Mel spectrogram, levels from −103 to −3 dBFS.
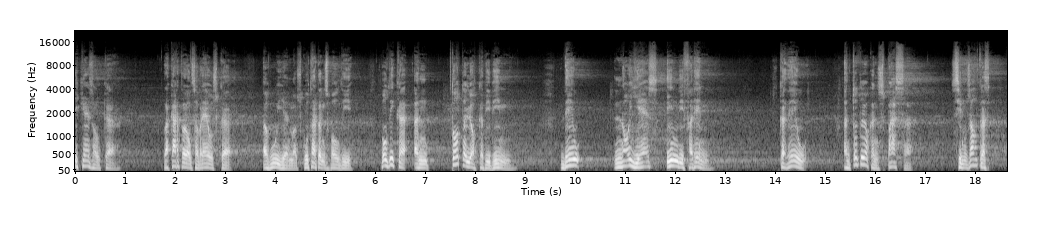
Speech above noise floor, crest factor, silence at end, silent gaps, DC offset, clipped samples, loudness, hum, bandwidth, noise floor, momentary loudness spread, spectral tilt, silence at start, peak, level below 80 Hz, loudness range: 33 dB; 16 dB; 0.2 s; none; under 0.1%; under 0.1%; -17 LUFS; none; 13.5 kHz; -49 dBFS; 10 LU; -5.5 dB/octave; 0 s; -2 dBFS; -46 dBFS; 4 LU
